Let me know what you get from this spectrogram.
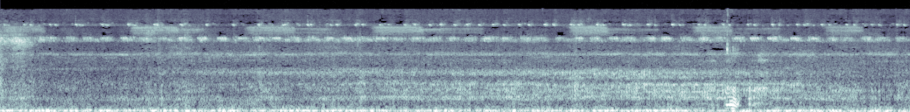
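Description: Crickets chirping steadily and faintly, with one louder chirp repeating about every second and a half.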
